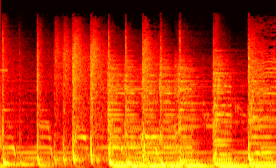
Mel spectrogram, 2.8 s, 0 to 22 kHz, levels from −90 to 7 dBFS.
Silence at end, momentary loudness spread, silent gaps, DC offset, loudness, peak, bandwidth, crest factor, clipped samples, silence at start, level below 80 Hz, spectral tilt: 0 s; 8 LU; none; under 0.1%; -15 LUFS; 0 dBFS; 13 kHz; 12 dB; under 0.1%; 0 s; -16 dBFS; -5 dB/octave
